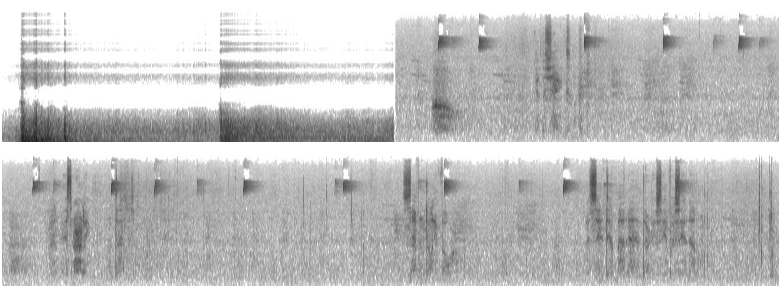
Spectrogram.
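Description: Two loud, deep knocks, one just after the start and one about four seconds later, each leaving a rumble that fades over a few seconds, then a sudden cut. After it a man whispers in short hissy bursts, with faint birds chirping.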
